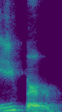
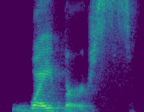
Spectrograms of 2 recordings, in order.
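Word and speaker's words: Ypres: of peace of course the british didn't know how to pronounce it when they first got to the eeper salient so they just pronounced it wipers you might be uh you might know of the broadway performance the wipers times that was performing in london wipers is anytime you hear that they mean eeper we all like to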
